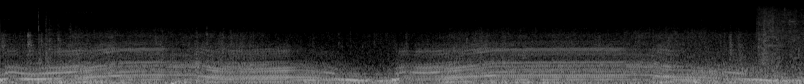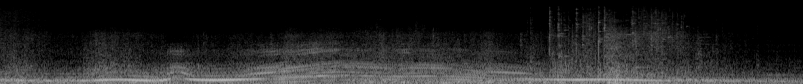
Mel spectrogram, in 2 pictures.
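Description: A car engine revs and roars as a vehicle drives over rough ground.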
